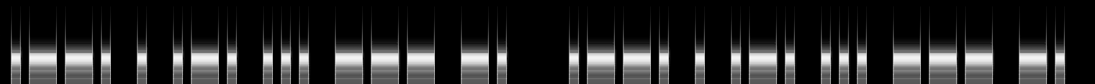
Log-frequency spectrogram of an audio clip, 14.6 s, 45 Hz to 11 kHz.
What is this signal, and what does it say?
Morse code, heard as a keyed tone, about 10 wpm, 250 Hz. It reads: PERSON PERSON
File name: morse / morse-training-10WPM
